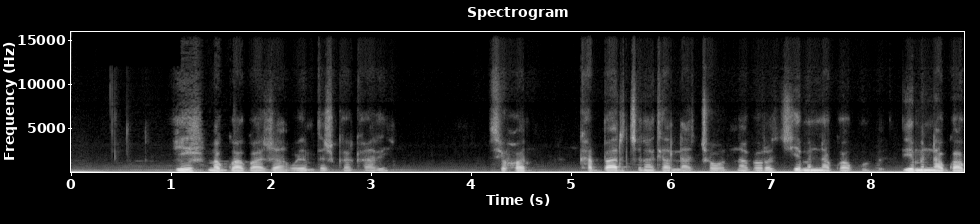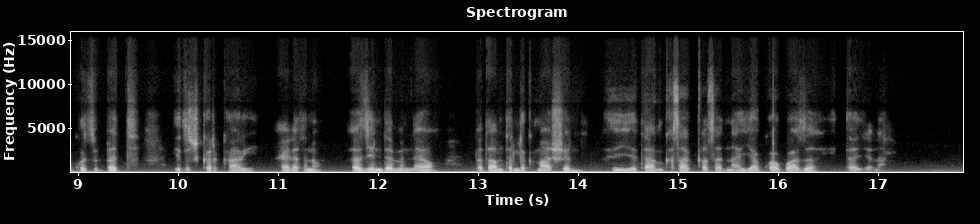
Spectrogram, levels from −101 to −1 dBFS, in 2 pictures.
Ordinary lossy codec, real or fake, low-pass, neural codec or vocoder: Opus, 32 kbps; fake; 14.4 kHz; autoencoder, 48 kHz, 128 numbers a frame, DAC-VAE, trained on Japanese speech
